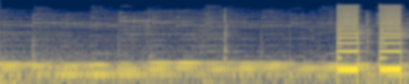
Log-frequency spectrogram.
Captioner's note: buzzer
